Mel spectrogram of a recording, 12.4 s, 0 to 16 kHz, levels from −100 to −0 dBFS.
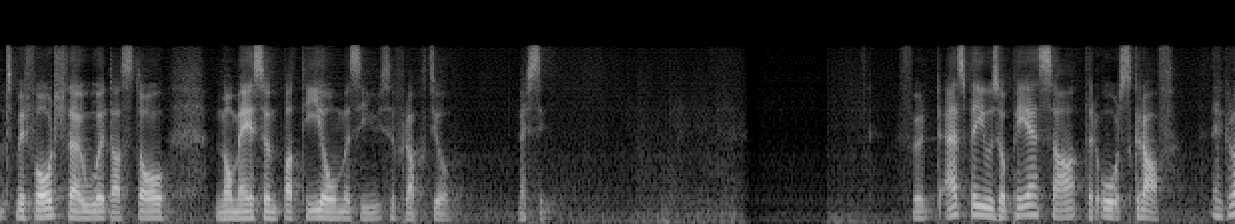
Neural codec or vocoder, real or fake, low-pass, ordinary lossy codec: codec, 16 kHz, 0.3 kbps, FocalCodec; fake; 7.2 kHz; MP3, 96 kbps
